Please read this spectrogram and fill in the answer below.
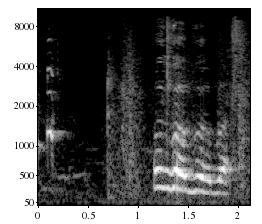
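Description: A person's voice: a brief vocal sound at the start, then about a second in a short utterance that falls in pitch.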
